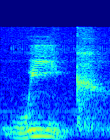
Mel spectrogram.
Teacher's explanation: Se pronuncia como una i larga, week. Bien, por eso aquí lo he escrito con doble i en la fonética, en verde.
